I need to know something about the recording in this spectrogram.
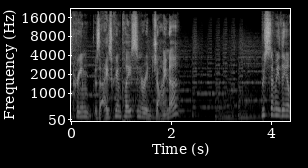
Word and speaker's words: Regina: The town or the city isn't vagina. It's called Regina. We just It's known as the city that rhymes with fun.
